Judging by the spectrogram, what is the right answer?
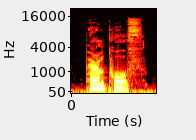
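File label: "Perranporth", English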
